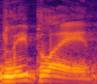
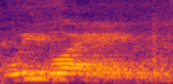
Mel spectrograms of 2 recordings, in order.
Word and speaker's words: Leeblain: I always have a problem pronouncing it. What is it? Leeblain? Leeblain. Leeblain.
